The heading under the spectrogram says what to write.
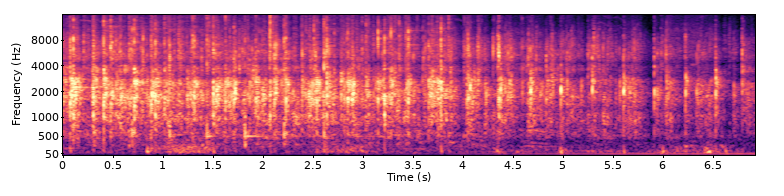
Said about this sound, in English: Clap your hands for God.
